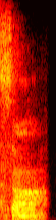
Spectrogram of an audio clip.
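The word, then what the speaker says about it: Saam: It's Sam. It's S-A-A-M. Spoken like the Bible, but pronounced it.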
